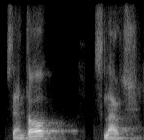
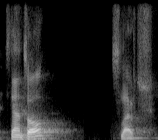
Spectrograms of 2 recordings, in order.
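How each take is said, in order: Both takes have the same delivery.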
